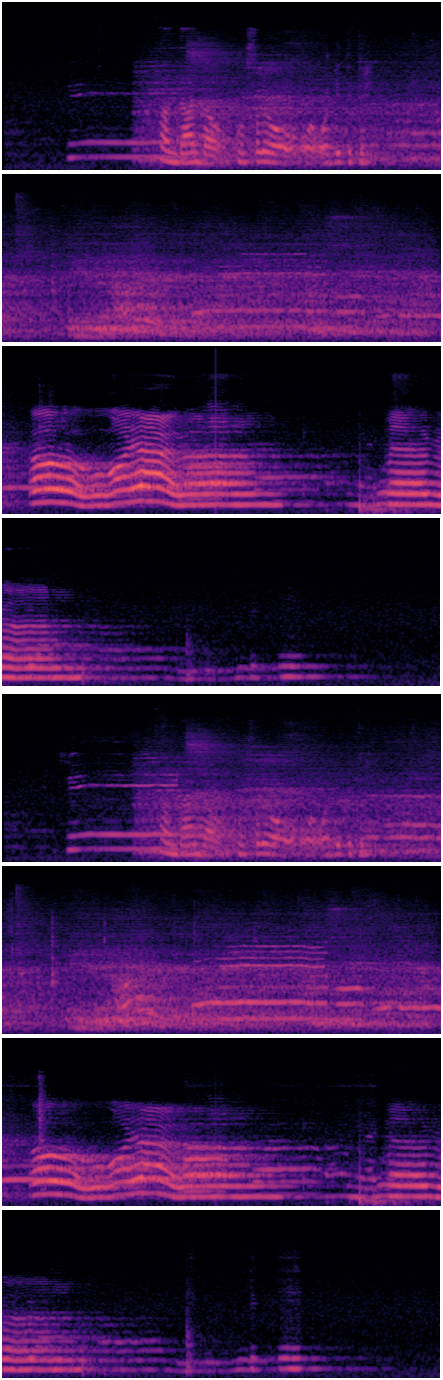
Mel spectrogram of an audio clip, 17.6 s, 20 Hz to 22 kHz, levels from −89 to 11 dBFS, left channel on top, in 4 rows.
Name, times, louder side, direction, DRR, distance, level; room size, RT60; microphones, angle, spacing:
voice 1, 0.6-1.8 3.6-5.9 6.3-9.2 10.6-12.5 15.0-15.1 15.6-16.2, right 7 dB, 85° right, 0.4 m, -41 dB
sound 1, 1.3-8.7, equal, 45° right, 2.8 m, -42 dB
voice 2, 1.6-3.7 9.0-11.6 12.6-13.9, left 3 dB, 40° left, 0.5 m, -30 dB
voice 3, 5.7-6.1 11.8-12.9 13.4-16.4, equal, 5° right, 0.8 m, -45 dB
19.5 x 6.6 x 7.4 m
head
